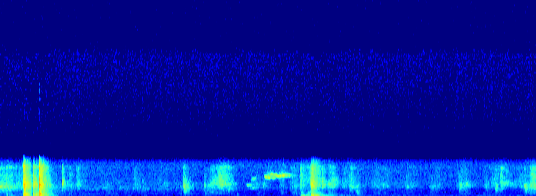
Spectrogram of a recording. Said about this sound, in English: Let me close this damn door before we get any further in this, man. Give me a minute here, guys.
